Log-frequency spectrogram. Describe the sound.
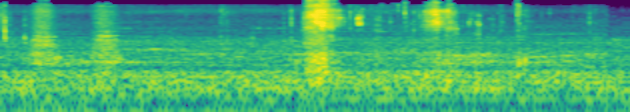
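Someone chews grilled beef tongue topped with green onion and salt, making soft, moist bites and one louder crunch midway. A steady background hiss runs under the chewing.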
